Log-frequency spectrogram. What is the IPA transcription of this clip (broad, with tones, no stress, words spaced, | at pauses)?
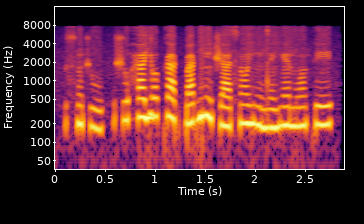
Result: sũ˨ʃu˨ | ʃo˧ha˦jɔ˦ka˦˨ k͡pa˨˦ɡ͡bĩ˦˨ʃa˨ sɔ̃˧jĩ˨dɛ̃˨ jɛ̃˧bɔ̃˧ ke˧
